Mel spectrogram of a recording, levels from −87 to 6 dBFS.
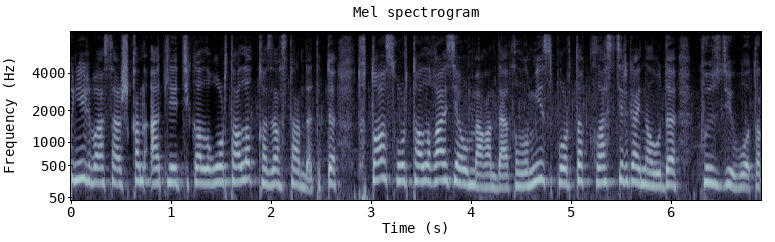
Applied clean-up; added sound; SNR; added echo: none; none; none; none.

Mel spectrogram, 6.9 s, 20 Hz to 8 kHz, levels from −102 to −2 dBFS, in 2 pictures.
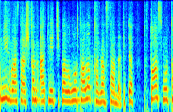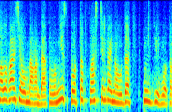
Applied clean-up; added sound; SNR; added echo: neural mask model RNNoise.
